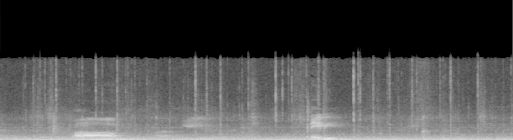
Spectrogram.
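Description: Laptop keys click softly with typing.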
